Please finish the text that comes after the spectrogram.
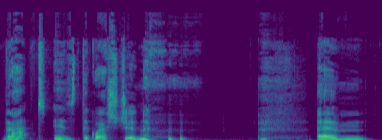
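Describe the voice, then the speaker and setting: A woman in her thirties with an English accent talks casually and at length, restarting her sentences as she goes. Her voice sits fairly low, creaks a little at the ends of phrases, and swings widely in pitch. She sounds slightly stuffed up from a cold. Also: big pitch swings, very slow, a little mellow. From England. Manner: chatty, rambling, with many restarts and laughs. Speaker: podcast host. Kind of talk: casual solo podcast monologue.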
